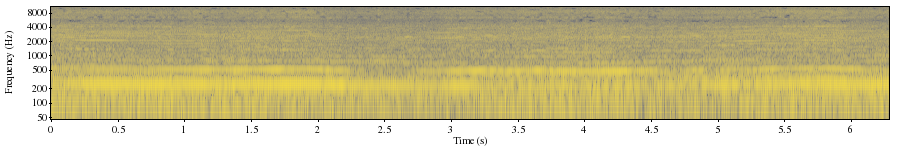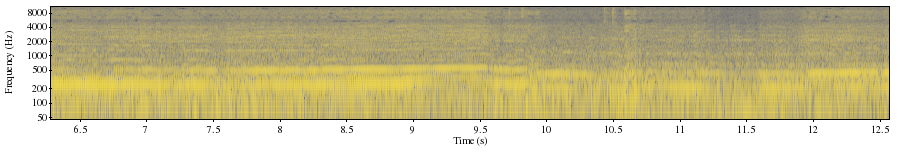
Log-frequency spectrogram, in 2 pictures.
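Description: A racing car engine drones steadily at high revs, its pitch dipping briefly when shifting gears.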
